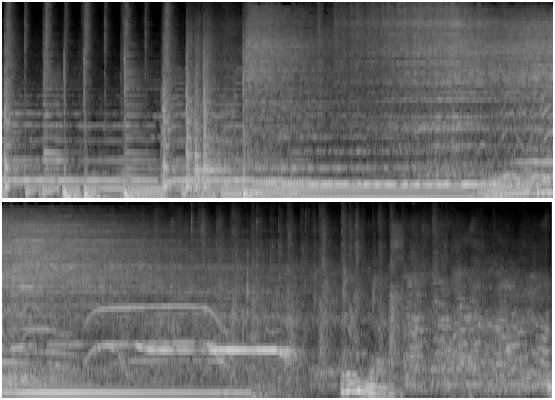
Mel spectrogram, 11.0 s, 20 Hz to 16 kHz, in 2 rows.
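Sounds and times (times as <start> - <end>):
held low bass note: 2.2 - 7.6
high gliding whoops: 3.6 - 8.6.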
